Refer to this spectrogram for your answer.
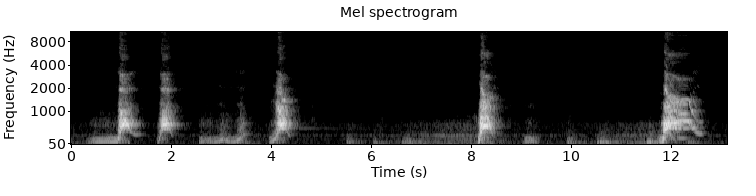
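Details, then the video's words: Beagle named Smudge, a female pet, barking loudly at booming fireworks on a Friday evening, raising the alarm; five sharp barks spaced irregularly over thirteen seconds, with low growly rumbles and soft low thuds between them. "Cute Beagle Barking at Fireworks Noise"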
